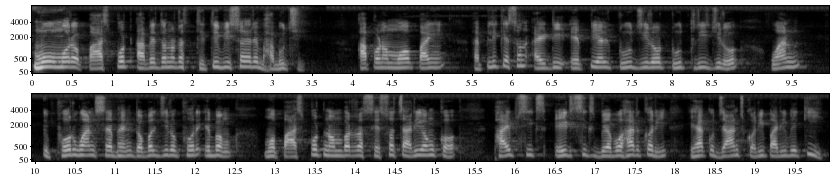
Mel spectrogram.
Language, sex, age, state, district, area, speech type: Odia, male, 45-60, Odisha, Nuapada, rural, read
